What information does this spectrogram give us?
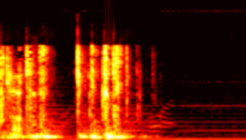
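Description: Keyboard typing on a computer while searching Google: a few quick clusters of clicking keystrokes, then a pause and another burst that trails off into near silence.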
